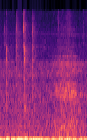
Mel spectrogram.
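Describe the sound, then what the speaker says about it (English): Several quick keyboard key presses and clicks while working in Photoshop on a photo restoration, a short burst of sharp taps close by with a steady low background hum. "I'm hitting option, I'm left clicking or tapping with my tablet."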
